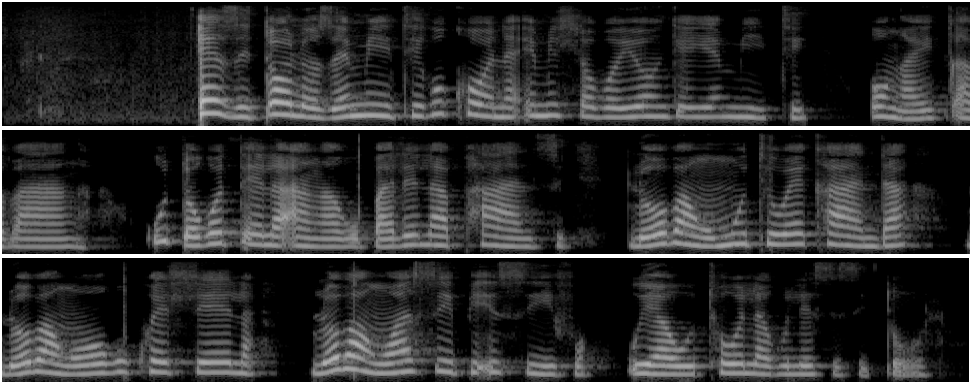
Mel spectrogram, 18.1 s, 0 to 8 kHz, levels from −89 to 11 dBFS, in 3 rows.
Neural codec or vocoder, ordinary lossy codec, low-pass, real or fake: none; MP3, 48 kbps; 7.2 kHz; real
